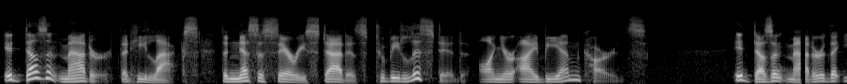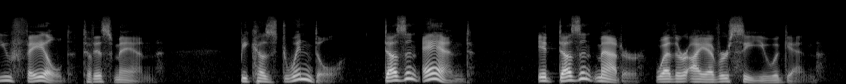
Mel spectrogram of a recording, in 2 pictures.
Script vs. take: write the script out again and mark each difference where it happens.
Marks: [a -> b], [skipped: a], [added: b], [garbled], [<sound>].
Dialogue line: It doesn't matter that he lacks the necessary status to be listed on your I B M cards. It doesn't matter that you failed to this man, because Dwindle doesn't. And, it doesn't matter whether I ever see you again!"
It doesn't matter that he lacks the necessary status to be listed on your I B M cards. It doesn't matter [dropout] that you failed to this man, because Dwindle doesn't. And, it doesn't matter whether I ever see you again!"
